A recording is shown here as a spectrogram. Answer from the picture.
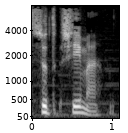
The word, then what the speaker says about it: Tsushima: Ahí está, es Tsushima. Ajá. La T está ahí en medio. Mucha gente se la zarta y dice el Ghost of Tsushima, ¿no? Tsushima. Está mal pronunciado.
